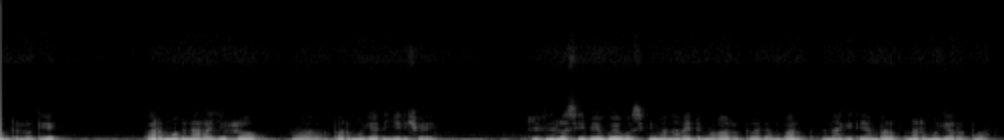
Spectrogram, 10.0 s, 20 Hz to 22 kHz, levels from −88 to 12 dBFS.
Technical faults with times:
none

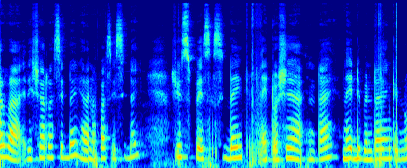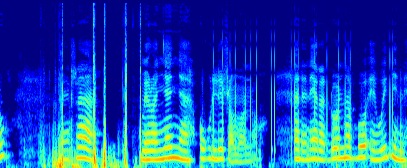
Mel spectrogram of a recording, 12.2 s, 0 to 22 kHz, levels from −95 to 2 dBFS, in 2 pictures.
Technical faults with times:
1.32 audio missing between chunks
3.62 audio missing between chunks
5.92 audio missing between chunks
9.30-12.00 train of clicks
10.52 audio missing between chunks

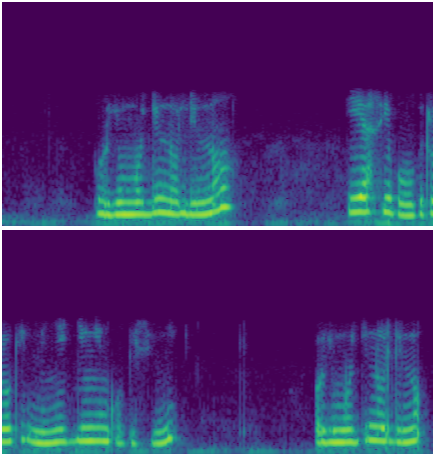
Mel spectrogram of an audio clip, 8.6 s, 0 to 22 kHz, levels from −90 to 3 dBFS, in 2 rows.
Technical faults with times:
0.00-8.63 Opus compression

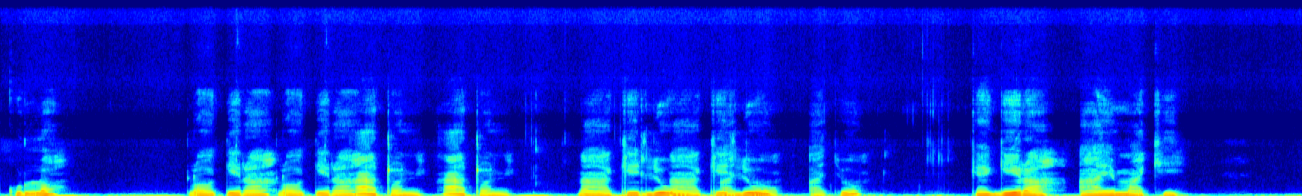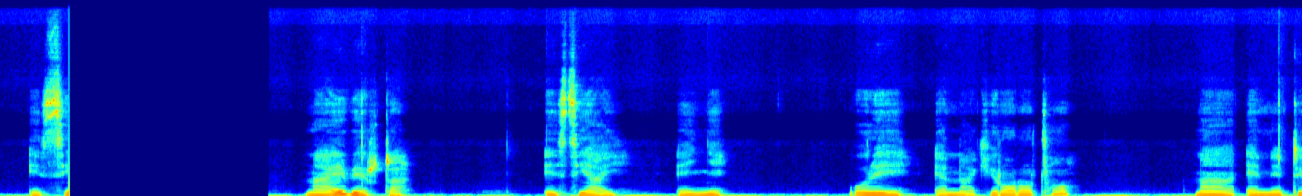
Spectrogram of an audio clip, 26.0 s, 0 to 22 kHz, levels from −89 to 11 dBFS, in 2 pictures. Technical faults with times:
2.76-9.44 doubled audio track
13.70-15.71 audio dropout to silence

